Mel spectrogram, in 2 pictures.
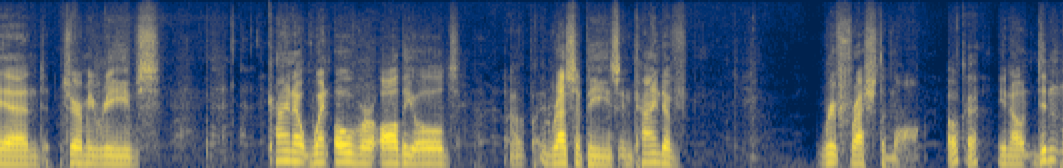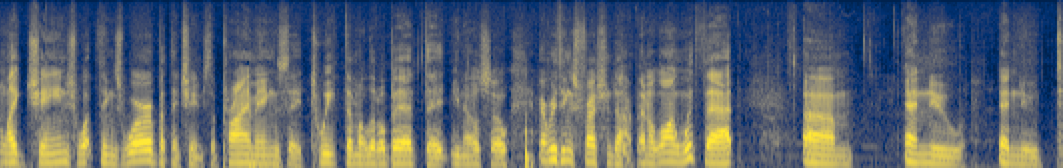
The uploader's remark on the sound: Recorded live from the 7-20-4 Lounge!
